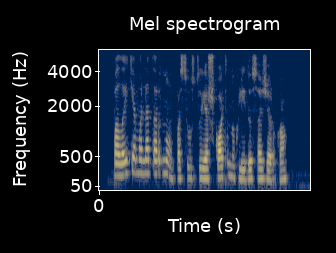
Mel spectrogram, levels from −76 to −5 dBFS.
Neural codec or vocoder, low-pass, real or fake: none; 5.4 kHz; real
